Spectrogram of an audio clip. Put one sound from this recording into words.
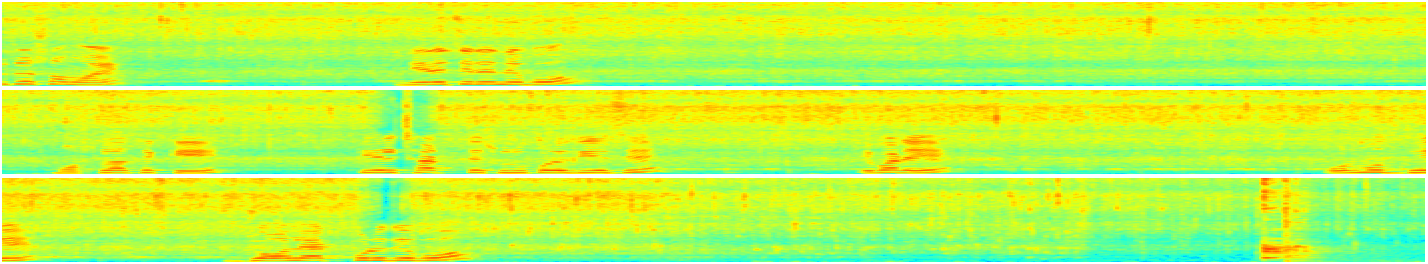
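Sauce sizzles and bubbles in a hot pan.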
